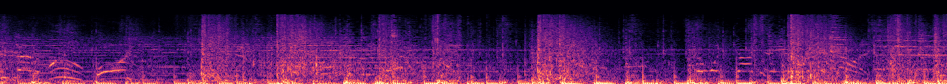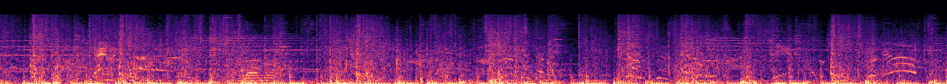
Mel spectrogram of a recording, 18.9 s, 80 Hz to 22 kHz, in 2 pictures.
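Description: Dense, loud gunfire from Red Dead Redemption 2 in a first-person fight against enemies near cabins: overlapping shots and crashing impacts fill the whole stretch with barely a pause.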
